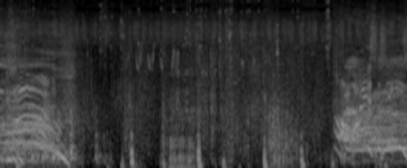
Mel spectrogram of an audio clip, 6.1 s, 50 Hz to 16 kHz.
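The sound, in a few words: horses' hooves while pulling, in the video game Red Dead Redemption 2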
